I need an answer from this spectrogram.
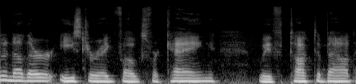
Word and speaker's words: Kang: i couldn't read it because of christians it's pronounced kang and we've talked about kang before folks in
